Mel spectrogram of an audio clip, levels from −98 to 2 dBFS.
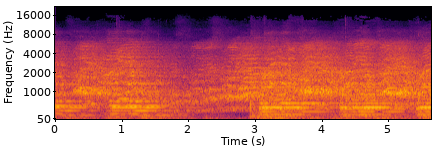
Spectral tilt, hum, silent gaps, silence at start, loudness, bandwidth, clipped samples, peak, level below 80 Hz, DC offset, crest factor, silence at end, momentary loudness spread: -4 dB/octave; none; none; 0 s; -17 LUFS; 13 kHz; under 0.1%; -4 dBFS; -38 dBFS; under 0.1%; 14 dB; 0 s; 10 LU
